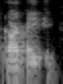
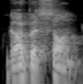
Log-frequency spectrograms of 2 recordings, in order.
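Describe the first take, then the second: First: The name is said the local way. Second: The name is said the standard way. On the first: "We we always called it" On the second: "I think the right way to say the creek is"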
